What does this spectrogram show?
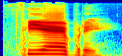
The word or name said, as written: fiebre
